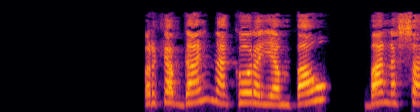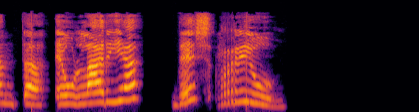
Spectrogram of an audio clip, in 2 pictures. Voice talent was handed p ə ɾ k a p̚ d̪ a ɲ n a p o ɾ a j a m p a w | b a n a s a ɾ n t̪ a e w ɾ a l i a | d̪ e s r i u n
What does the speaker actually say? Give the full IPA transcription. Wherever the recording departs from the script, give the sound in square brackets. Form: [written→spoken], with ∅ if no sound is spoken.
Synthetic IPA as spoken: p ə ɾ k a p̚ d̪ a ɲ n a [p→k] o ɾ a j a m p a w | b a n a s a [ɾ→∅] n t̪ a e w [ɾ→l] a [l→ɾ] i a | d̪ e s r i u [n→m]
